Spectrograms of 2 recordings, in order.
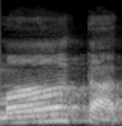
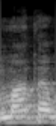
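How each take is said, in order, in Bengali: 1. শব্দটি অক্ষরের মাঝে বিরতি দিয়ে ভাগ করে বলা হয়। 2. শব্দটি একটানা, একবারে বলা হয়। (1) "বলতে হবে মা তা" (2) "একবারে বলা যাবে মাতা"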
